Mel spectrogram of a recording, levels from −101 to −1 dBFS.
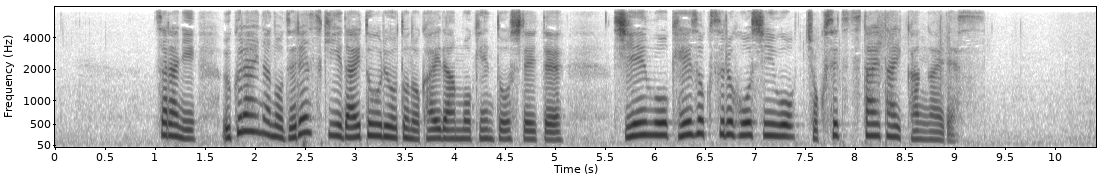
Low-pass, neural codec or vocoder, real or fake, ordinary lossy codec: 7.2 kHz; none; real; none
